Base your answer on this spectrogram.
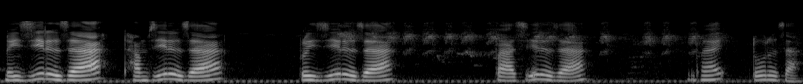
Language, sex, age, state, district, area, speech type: Bodo, female, 45-60, Assam, Chirang, rural, spontaneous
